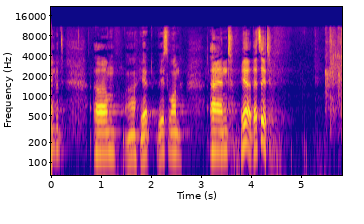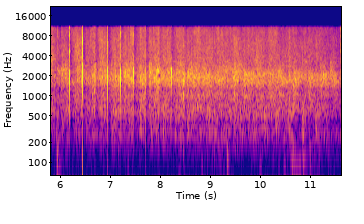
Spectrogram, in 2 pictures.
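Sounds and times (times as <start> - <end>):
speech: 0.0 - 4.6
audience applause: 5.4 - 11.6.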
